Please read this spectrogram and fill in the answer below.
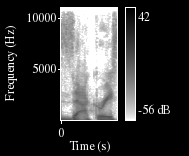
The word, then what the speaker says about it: Zachary: Well, my uh, so my name is Zachary, so it's spelled Z A C H A R Y, the, oh.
